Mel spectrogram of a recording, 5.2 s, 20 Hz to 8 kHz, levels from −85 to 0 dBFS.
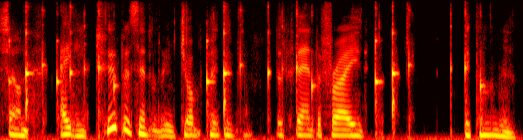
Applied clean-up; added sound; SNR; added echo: neural diffusion model UNIVERSE++.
